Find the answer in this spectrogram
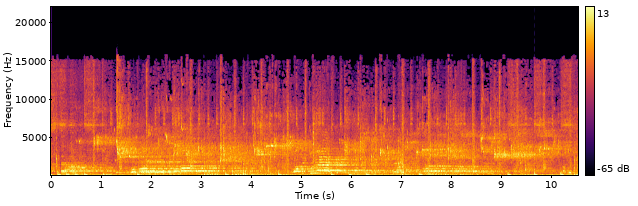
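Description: A basketball bouncing on a hardwood gym floor during live play, many short knocks at an uneven pace, with short high squeaks of players' shoes on the court in between.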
